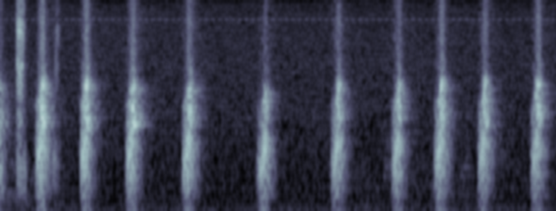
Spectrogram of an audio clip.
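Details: Meerkat giving a rapid series of short, sharp, noisy yips, about a dozen in under six seconds at an uneven pace, against a quiet background.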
